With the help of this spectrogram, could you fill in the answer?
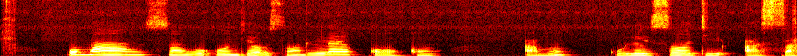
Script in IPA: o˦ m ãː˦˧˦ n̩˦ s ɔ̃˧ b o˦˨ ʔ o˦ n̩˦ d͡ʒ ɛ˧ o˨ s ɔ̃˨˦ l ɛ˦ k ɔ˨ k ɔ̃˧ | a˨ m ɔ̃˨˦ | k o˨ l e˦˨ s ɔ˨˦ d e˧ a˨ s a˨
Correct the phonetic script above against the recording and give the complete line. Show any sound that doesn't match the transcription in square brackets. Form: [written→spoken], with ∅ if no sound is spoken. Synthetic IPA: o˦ m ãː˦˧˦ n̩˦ s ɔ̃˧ [b→w] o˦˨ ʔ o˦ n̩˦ d͡ʒ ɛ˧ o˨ s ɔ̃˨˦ l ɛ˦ k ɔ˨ k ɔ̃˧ | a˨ m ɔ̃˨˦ | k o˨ l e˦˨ s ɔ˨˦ d [e˧→i˧] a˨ s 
